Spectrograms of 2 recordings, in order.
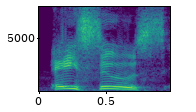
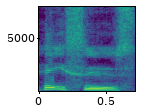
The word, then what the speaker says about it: ASUS: you saying my name ASUS ASUS not Jesus it sounds like Jesus this is how people say it sometimes Asus is a pinball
